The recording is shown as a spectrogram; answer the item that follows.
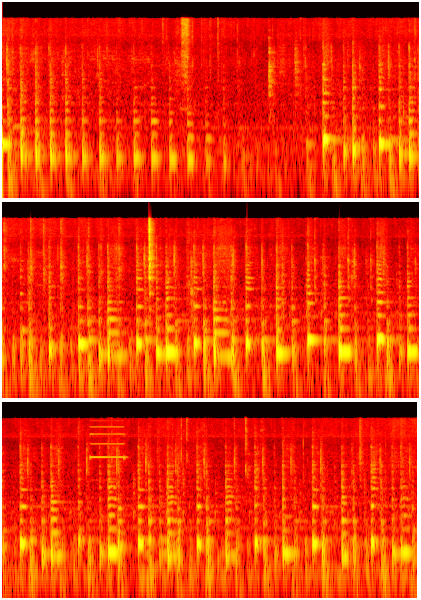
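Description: Live jazz trio playing: plucked double bass notes carrying a steady pulse under archtop electric guitar and drums. The music drops to a softer passage about two seconds in and comes back up at about five seconds.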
